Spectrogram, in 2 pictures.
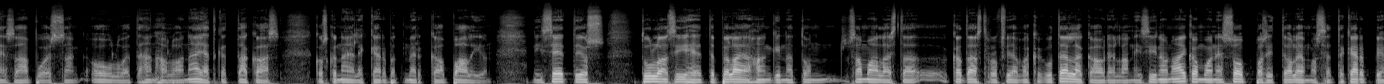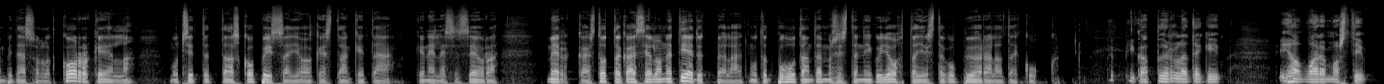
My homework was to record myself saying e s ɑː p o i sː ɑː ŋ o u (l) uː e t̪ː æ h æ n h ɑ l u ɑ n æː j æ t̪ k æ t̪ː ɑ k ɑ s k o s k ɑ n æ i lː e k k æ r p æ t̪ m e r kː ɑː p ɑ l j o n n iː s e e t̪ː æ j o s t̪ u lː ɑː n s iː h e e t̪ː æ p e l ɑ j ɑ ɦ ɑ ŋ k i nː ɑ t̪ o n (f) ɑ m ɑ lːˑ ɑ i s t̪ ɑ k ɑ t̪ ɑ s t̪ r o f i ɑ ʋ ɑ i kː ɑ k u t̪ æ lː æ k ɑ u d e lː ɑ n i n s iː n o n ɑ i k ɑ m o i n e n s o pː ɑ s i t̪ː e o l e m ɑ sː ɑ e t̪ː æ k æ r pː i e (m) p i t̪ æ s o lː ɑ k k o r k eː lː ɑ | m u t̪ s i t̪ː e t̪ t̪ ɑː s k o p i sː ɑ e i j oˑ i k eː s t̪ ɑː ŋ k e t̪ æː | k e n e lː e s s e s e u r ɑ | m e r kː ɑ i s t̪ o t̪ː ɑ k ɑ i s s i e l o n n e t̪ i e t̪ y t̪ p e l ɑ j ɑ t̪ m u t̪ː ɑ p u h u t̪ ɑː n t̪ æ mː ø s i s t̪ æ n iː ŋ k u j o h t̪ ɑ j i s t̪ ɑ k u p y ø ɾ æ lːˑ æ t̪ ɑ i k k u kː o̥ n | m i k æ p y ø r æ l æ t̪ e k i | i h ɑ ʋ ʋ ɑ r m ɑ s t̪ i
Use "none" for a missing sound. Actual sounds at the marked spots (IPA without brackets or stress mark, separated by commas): l, s, m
